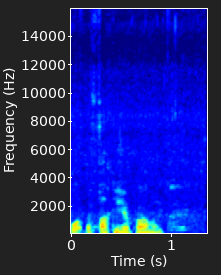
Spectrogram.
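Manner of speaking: earnest, serious, pointed, no-joking tone. A speaker confronting people mid-rant, getting serious. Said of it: "I'm getting a bit serious here".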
